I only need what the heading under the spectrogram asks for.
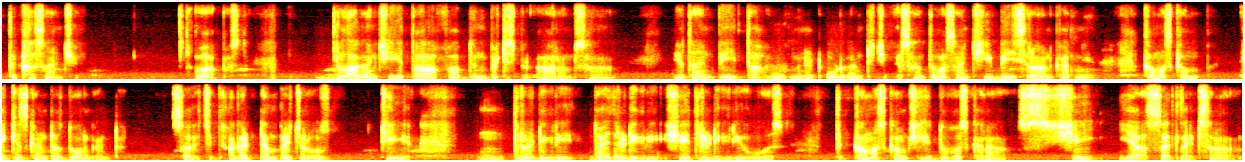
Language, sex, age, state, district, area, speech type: Kashmiri, male, 45-60, Jammu and Kashmir, Budgam, urban, spontaneous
